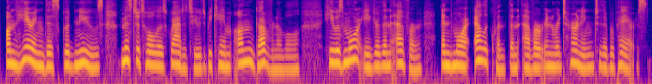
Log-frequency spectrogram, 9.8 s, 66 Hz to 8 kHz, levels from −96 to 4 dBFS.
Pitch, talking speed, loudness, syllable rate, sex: 195 Hz, 160 wpm, -19 LUFS, 5.3 syllables/s, female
